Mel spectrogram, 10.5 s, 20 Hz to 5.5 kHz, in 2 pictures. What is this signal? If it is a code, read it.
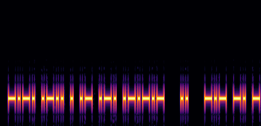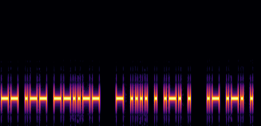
Morse code, heard as a keyed tone, about 25 wpm, 600 Hz. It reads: CLEAR. I KNOW, THERE ARE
